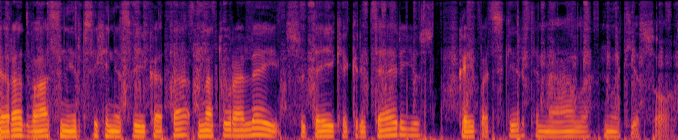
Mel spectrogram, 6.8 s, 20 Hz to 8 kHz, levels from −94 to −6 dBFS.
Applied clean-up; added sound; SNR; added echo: none; Writing; 14 dB; none.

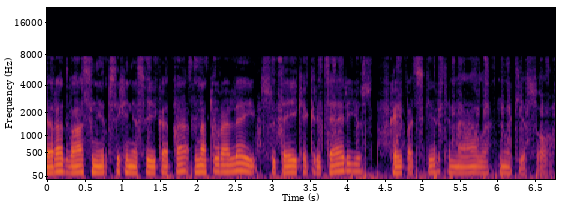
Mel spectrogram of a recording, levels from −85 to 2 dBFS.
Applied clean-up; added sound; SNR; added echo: neural mask model Resemble Enhance denoiser.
